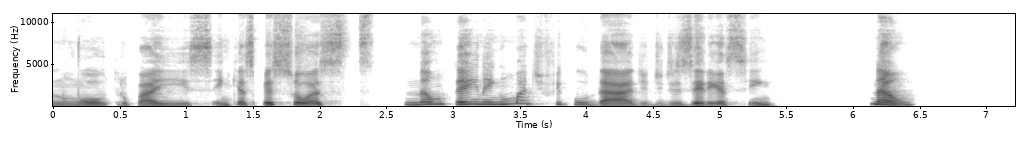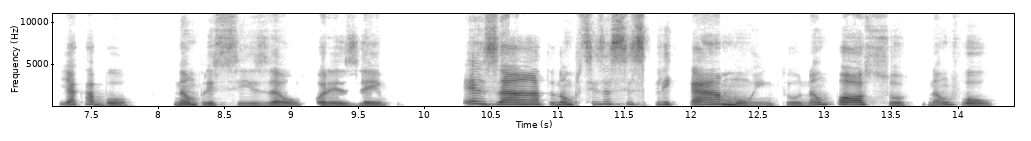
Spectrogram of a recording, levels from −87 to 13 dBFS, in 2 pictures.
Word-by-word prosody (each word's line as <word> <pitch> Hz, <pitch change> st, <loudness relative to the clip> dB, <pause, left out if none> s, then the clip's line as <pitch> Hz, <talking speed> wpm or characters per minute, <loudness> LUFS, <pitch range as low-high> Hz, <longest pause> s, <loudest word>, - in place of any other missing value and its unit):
num 190 Hz, -1 st, -10 dB
outro 170 Hz, +1 st, -3 dB
país 170 Hz, -3 st, -3 dB
em 205 Hz, 0 st, -9 dB
que 220 Hz, -, -7 dB
as 220 Hz, -, -2 dB
pessoas 220 Hz, 0 st, +2 dB, 0.4 s
não 255 Hz, +6 st, -1 dB
têm 275 Hz, -1 st, +5 dB
nenhuma 275 Hz, +7 st, -2 dB
dificuldade 200 Hz, -, -2 dB
de 195 Hz, 0 st, -21 dB
dizerem, 205 Hz, +1 st, +1 dB
assim: 170 Hz, -11 st, -7 dB, 0.7 s
"Não". 230 Hz, -6 st, +5 dB, 0.8 s
E 240 Hz, -, -1 dB
acabou, 205 Hz, -, -3 dB, 0.3 s
não 215 Hz, +2 st, +1 dB
precisam, 185 Hz, -8 st, -4 dB
por 180 Hz, -1 st, 0 dB
exemplo 165 Hz, -1 st, -3 dB, 0.5 s
Exato, 260 Hz, -4 st, +5 dB
não 245 Hz, +1 st, +3 dB
precisa 270 Hz, +4 st, -8 dB
se 275 Hz, -1 st, -2 dB
explicar 255 Hz, 0 st, +2 dB
muito, 170 Hz, -, -1 dB
"não 240 Hz, +6 st, -2 dB
posso, 240 Hz, -, +3 dB
não 210 Hz, +3 st, -4 dB
vou", 200 Hz, -4 st, -2 dB
215 Hz, 130 wpm, -25 LUFS, 180-255 Hz, 0.8 s, têm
